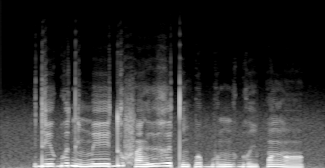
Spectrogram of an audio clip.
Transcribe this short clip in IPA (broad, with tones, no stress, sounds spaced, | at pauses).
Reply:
d eː˧ ɡʷ i˦ d ĩ˨ m eː˦ d u˦˨ f ã˨ ɣ ɨ˧ ɣ ə˦ t ĩ˨ k͡p o˧ b o˧ ŋ ɨ˧ ɡʷ iː˨ p ɔ̃˦ ŋ ɔ̃˨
